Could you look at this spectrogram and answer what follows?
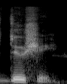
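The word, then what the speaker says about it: Doocy: That was the actual question that Peter Ducey asked her this week. – You're saying it wrong. It's Ducey.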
